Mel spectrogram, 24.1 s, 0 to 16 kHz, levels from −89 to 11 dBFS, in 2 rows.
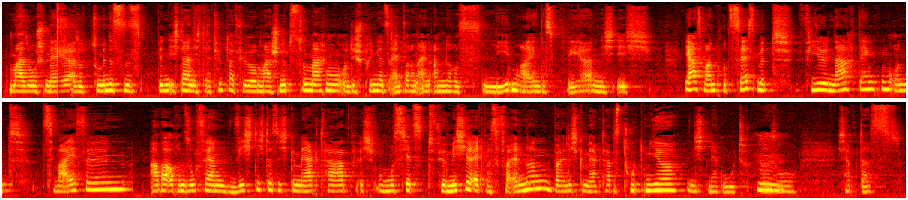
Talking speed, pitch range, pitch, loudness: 175 wpm, 180-210 Hz, 195 Hz, -19 LUFS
